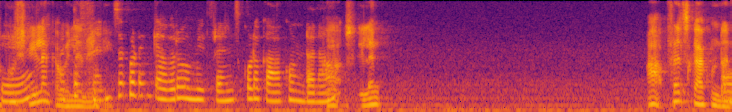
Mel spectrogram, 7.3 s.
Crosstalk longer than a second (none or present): none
